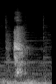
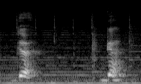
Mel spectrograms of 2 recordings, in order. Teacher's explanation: Your mouth should stay in the same position, and you should not feel your neck vibrate on K, but you should feel it vibrate on G.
